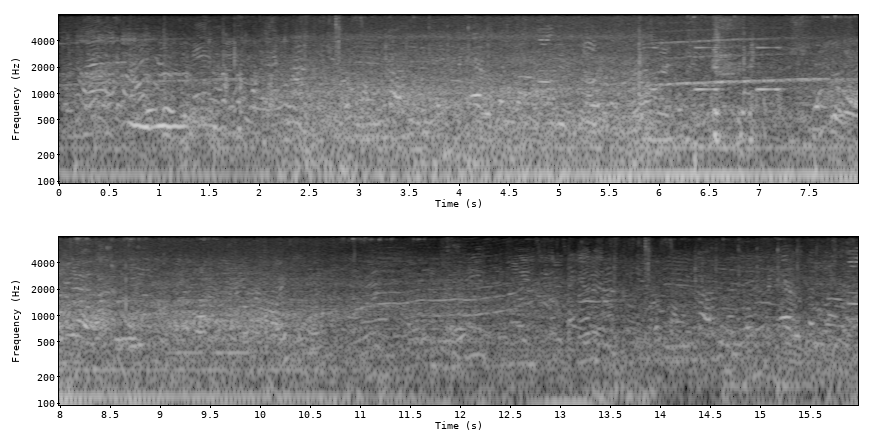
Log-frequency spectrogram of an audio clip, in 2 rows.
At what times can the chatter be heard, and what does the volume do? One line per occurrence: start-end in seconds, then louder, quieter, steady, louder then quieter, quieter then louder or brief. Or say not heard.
0.0-15.9 quieter.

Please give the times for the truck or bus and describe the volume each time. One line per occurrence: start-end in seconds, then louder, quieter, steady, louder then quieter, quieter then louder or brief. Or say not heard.
2.0-13.9 quieter.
